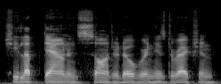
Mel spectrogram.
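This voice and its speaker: A man giving steady scripted narration of an adventure story. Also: deep voice, fast talker, smooth.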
